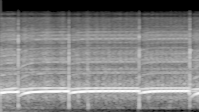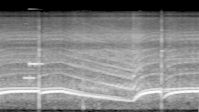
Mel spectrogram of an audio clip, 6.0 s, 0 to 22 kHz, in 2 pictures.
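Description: Dual-stage flywheel dart blaster (a modified Worker Swordfish on a 3S LiPo) firing: its flywheel motors spin up to a loud, steady whine that dips briefly with each dart, five shots in the first four seconds. Then the whine winds down with a falling pitch, spins back up about five seconds in, and dips once more for another shot.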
